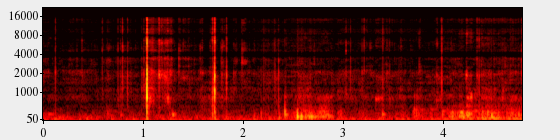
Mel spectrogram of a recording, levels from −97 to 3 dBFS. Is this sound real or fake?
fake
